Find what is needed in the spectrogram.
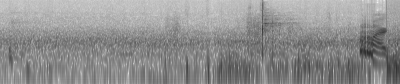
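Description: Baseball bat striking a ball once about two and a half seconds in: a single sharp crack with a brief metallic ring. A shouted exclamation follows near the end.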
